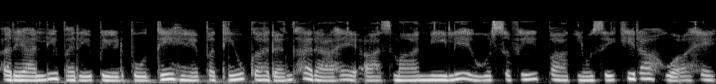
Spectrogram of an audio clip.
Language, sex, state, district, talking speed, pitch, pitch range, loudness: Hindi, female, Bihar, Kishanganj, 150 wpm, 195 Hz, 190-215 Hz, -14 LUFS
